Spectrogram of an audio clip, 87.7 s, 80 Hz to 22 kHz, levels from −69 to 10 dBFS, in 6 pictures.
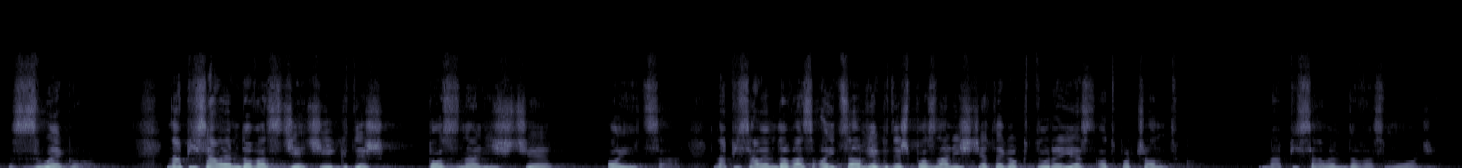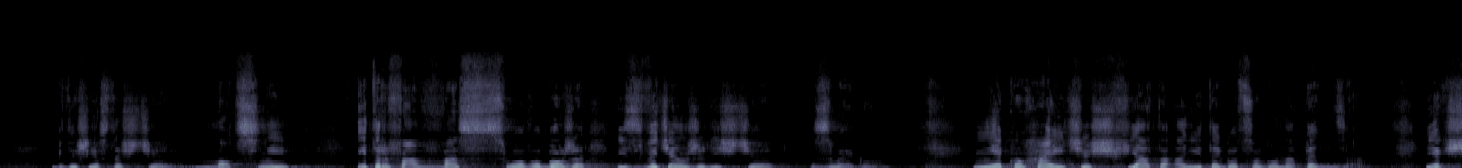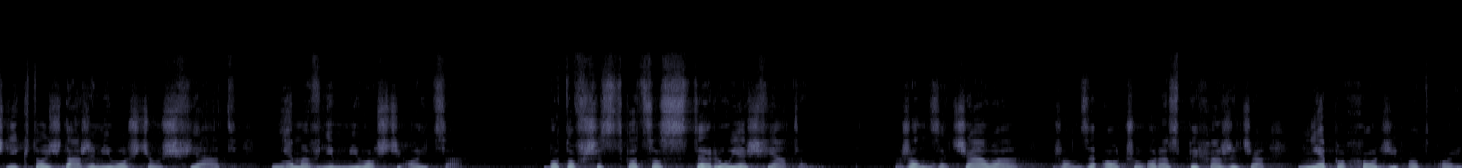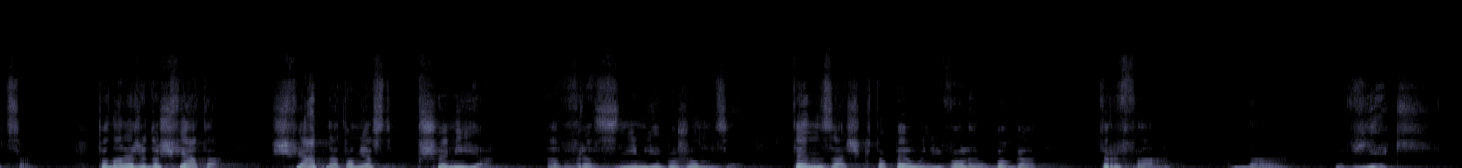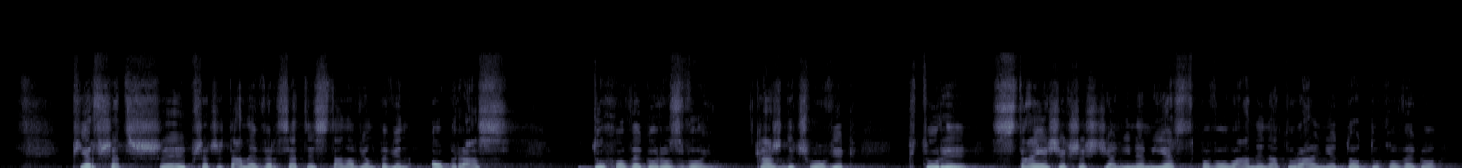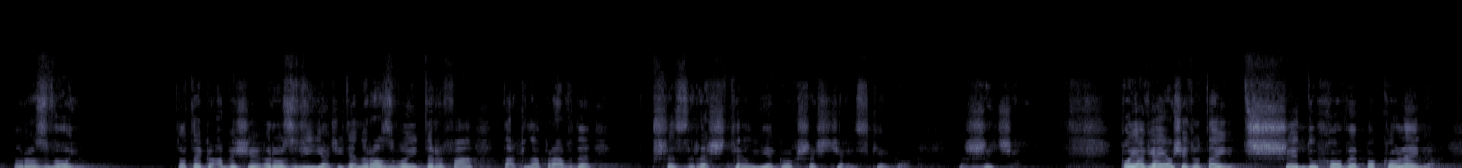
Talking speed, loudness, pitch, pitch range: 95 wpm, -30 LUFS, 180 Hz, 145-215 Hz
